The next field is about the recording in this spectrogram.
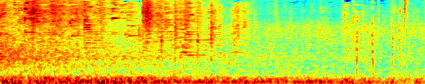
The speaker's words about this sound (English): I ran for all I was worth until a colossal explosion blew me off my feet and threw me to the ground.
